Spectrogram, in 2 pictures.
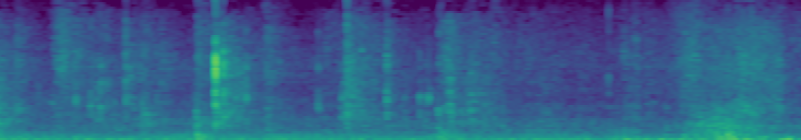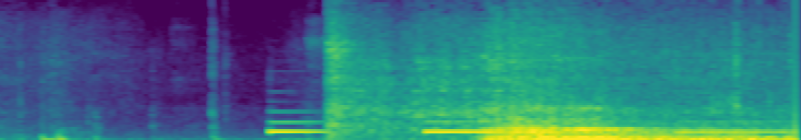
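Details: Dodge Challenger Redeye with an IGLA anti-theft alarm just installed, started with the key fob present: quiet clicks and a chime, then a short crank, and the engine catches and settles into a strong, steady rumble. Normal start.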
